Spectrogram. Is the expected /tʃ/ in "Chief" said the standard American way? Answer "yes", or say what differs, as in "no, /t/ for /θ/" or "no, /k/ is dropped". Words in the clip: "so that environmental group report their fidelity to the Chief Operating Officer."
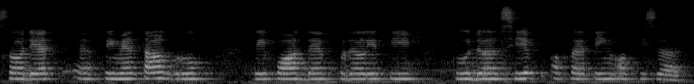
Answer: no, /s/ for /tʃ/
